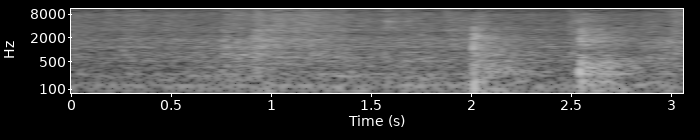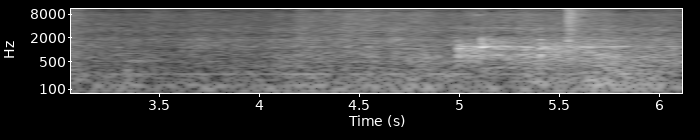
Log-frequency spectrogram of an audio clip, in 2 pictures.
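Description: Bowling ball rolling down a wooden lane with a low rumble, then hitting the pins: two sharp crashes about two seconds in.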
